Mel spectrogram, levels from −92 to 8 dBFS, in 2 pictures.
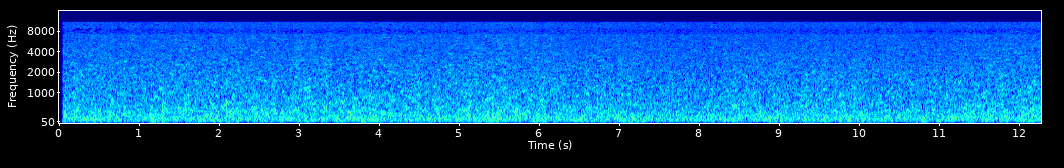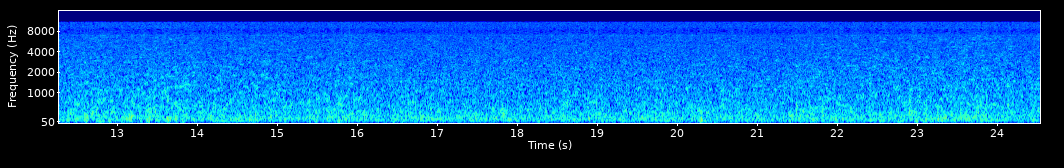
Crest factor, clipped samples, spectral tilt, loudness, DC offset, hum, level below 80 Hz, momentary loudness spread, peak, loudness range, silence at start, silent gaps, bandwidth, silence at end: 18 dB; under 0.1%; -3 dB/octave; -44 LUFS; under 0.1%; none; -60 dBFS; 2 LU; -28 dBFS; 1 LU; 0.05 s; none; 11.5 kHz; 0 s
